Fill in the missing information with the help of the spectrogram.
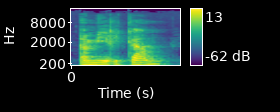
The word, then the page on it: American: British English; /əˈmɛɹ.ɪ.kən/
